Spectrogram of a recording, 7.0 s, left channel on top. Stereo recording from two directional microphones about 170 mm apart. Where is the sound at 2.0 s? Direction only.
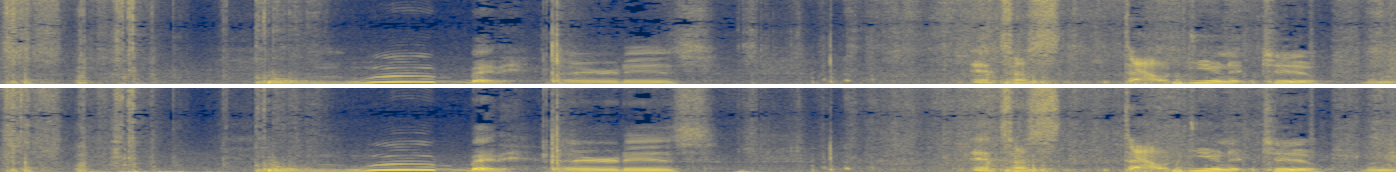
35° right (ahead or behind).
